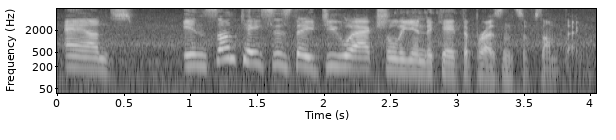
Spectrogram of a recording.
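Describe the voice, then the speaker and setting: A young man talks through a game in loose, rambling commentary, swearing now and then. His nose sounds stuffy, and his pitch swings widely up and down as he chats. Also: huge pitch swings, brisk, a little hiss or hum. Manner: rambling, chatty, swears casually. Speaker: gaming channel host. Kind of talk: casual let's-play commentary.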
